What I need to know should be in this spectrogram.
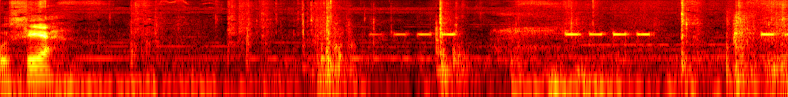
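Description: A car door unlatches and swings open.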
